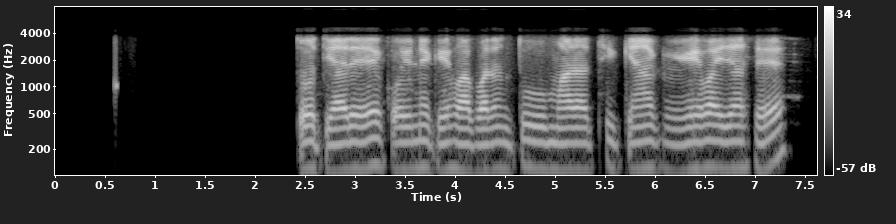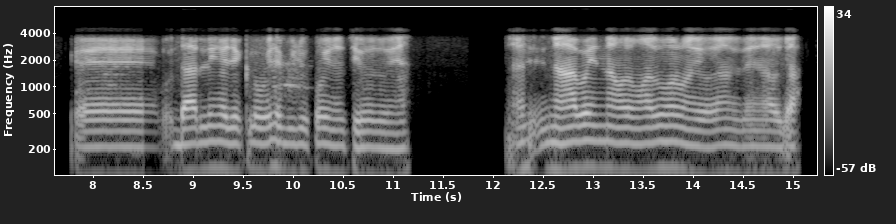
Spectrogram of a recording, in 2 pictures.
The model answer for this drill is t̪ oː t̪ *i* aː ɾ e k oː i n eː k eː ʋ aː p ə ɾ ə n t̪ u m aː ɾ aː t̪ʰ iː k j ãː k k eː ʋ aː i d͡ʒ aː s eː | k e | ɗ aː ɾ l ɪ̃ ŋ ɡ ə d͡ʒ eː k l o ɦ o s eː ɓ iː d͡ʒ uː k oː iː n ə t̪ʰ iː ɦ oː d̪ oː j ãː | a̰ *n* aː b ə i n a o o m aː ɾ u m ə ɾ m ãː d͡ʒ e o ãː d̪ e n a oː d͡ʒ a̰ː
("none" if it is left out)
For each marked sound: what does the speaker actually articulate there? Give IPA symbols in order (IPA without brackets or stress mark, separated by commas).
j, n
